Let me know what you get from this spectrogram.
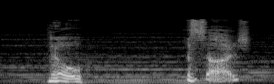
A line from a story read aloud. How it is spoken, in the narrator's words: Voss begged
